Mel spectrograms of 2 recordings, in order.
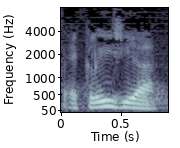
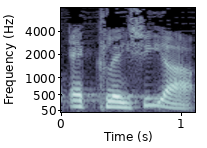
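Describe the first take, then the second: First: Ecclesia with the stress earlier, on "cle"; stress variant. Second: Ekklesia with the stress late, on "si"; stress variant. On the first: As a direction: say ecclesia stressing the second syllable. (klemtoon op "cle" in ecclesia) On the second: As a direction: say ekklesia stressing the next-to-last syllable. (klemtoon op "si" in ekklesia) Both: Shown as a demonstration. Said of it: "waar je de klemtoon wilt neerleggen".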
